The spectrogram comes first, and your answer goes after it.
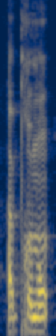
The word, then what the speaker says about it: Aspremont: And then once you're at Aspremont, I don't think you pronounce the S, Apremont.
